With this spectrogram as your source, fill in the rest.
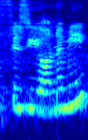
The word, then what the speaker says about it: physiognomy: He applied the ancient technique of physiognomy to criminology. Physiognomy, the G is silent here.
